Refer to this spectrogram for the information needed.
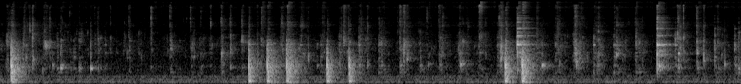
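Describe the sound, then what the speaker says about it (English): Eggs being whisked in a bowl while making Florida blue crab cakes, heard as irregular bursts of clinking and tapping against the bowl, with a quieter stretch between the busier moments. "You'll just whisk them up a little bit"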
